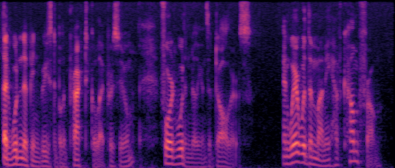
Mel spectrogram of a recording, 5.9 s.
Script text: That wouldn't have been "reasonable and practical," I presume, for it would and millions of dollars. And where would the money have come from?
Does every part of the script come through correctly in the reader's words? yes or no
yes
